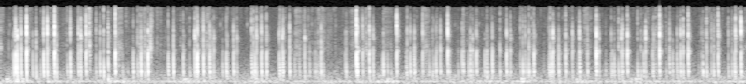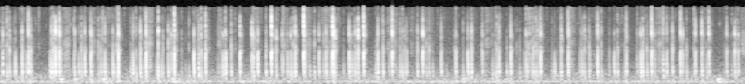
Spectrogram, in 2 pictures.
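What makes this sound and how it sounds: Long nails tap and scratch the front face of a small faceted wooden planter with a knot, held up close. The result is a quiet, continuous run of quick, dry clicks and crinkly scrapes that are mostly bright, with a faint steady low hum underneath.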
